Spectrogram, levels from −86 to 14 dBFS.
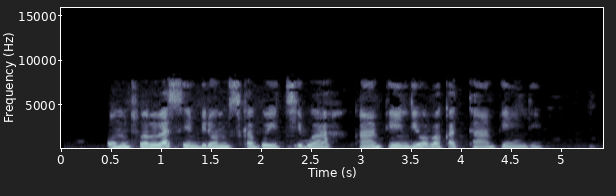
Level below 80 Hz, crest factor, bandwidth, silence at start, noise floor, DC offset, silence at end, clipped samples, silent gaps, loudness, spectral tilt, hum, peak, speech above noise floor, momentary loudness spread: -56 dBFS; 16 dB; 8 kHz; 0.5 s; -59 dBFS; under 0.1%; 0.6 s; under 0.1%; none; -19 LUFS; -5.5 dB/octave; none; -4 dBFS; 41 dB; 12 LU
